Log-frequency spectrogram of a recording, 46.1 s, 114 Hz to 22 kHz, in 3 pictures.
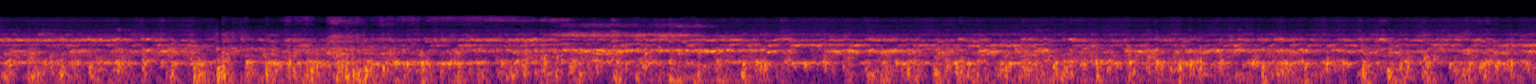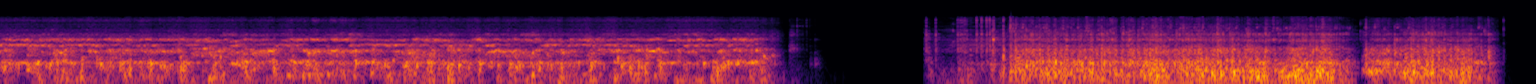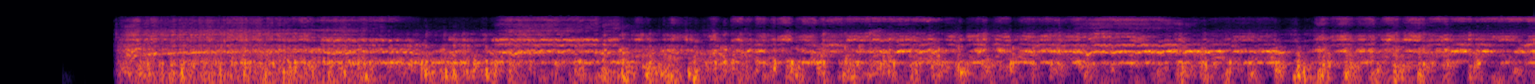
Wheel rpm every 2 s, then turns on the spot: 110, 120, 110, 110, 110, 110, 120, 120, 110, 110, 120, 70, 10, 20, 20, 10, 90, 110, 120, 120, 110, 110, 120.
24-30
